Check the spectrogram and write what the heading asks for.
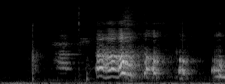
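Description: Recordable pet talk buttons clicking twice as a cat presses them, then a button's small speaker playing a recorded voice saying "happy".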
